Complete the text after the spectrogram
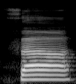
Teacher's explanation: सा की अदायगी में ज़बान की नोक को सामने वाले ऊपर के दो दांतों के अंदरूनी किनारों से नरमी से लगाकर बारीक आवाज़ में पढ़ते हैं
